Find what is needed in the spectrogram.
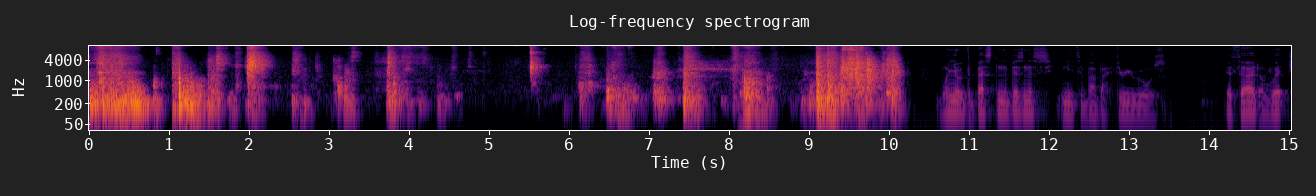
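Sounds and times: short knocks and clatters: 0.0 - 4.6, 6.2 - 10.2.

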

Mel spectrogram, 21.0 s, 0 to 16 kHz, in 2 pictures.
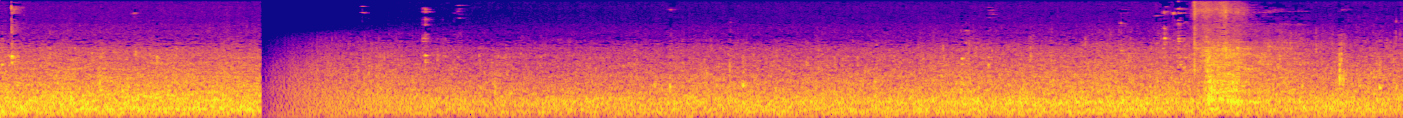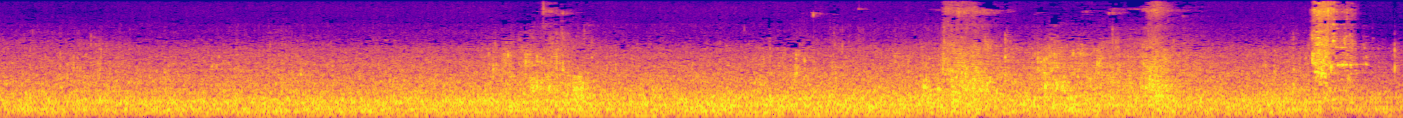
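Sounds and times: river rushing: 0.0 - 21.0
net splashing in water: 9.0 - 9.8.

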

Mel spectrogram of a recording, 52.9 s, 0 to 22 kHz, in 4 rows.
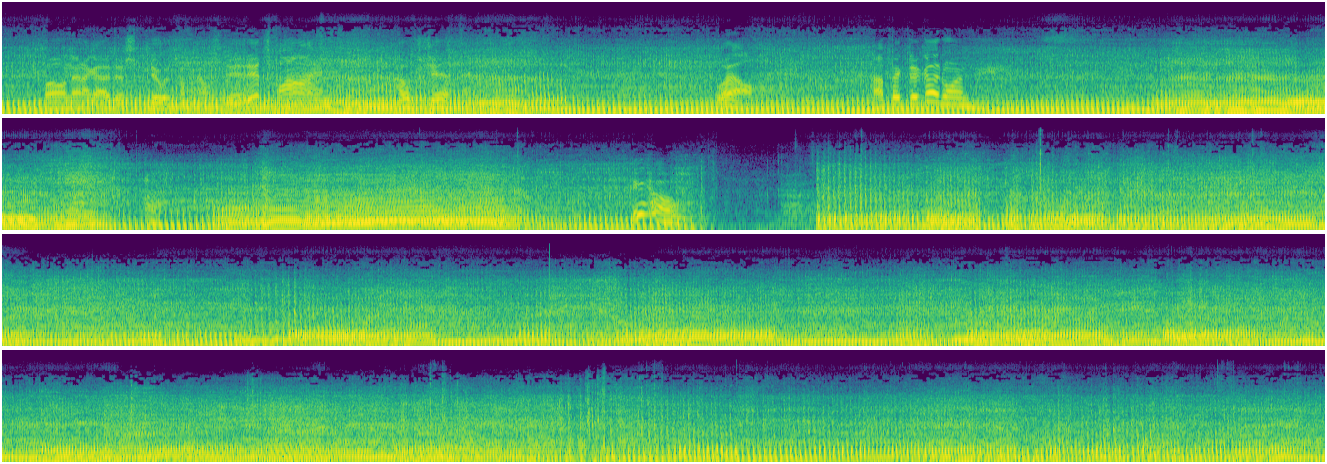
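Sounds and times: motorcycle engine revving: 0.0 - 52.9.

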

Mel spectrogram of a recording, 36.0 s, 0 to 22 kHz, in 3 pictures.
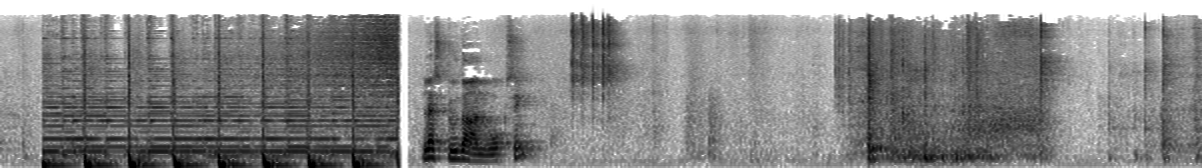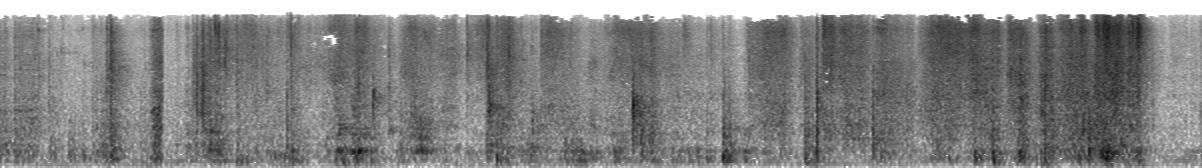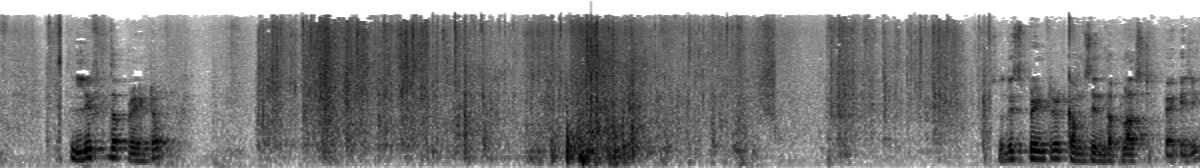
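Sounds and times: foam packing handled: 26.6 - 34.0
cardboard box scraping: 28.1 - 31.8.

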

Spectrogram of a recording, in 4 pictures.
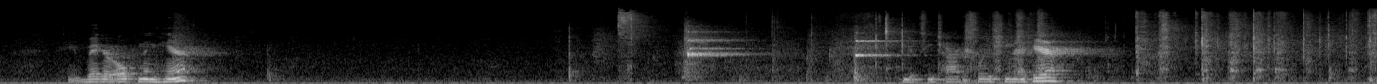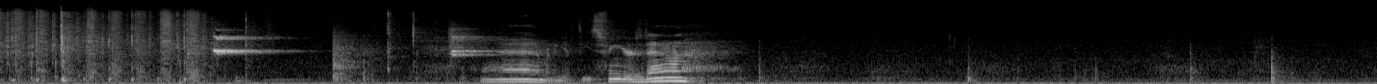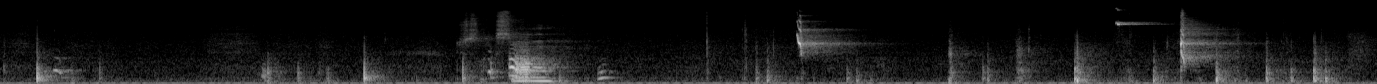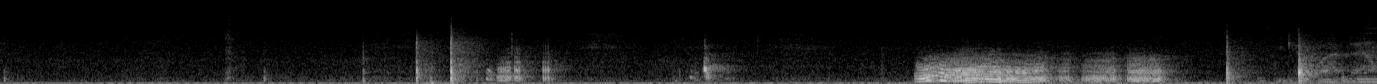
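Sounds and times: short high squeak: 6.8 - 7.6, 8.5 - 9.0, 15.8 - 16.9, 18.2 - 18.6, 35.5 - 36.2, 38.7 - 39.8
plastic squeegee squeaking on film: 8.5 - 16.8, 35.5 - 36.3, 38.7 - 40.0.

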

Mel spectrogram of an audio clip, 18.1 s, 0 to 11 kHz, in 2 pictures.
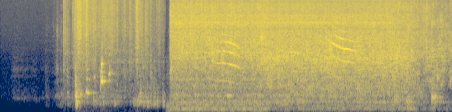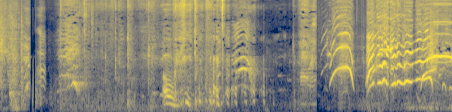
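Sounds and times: toilet water rushing: 3.3 - 9.5
cat meowing: 4.2 - 4.9, 6.5 - 7.2.

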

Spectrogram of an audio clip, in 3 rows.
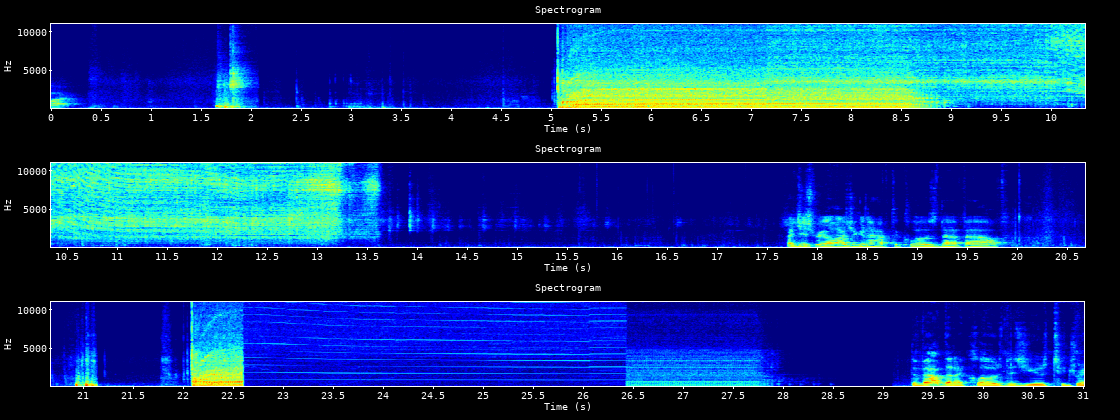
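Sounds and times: air compressor running: 5.0 - 13.6, 22.1 - 28.0
air hissing from drain valve: 10.8 - 13.7.

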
